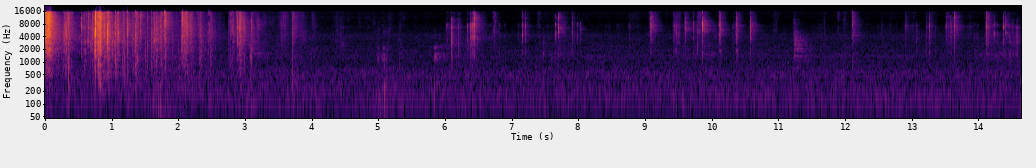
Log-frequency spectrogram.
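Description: Plastic packaging bag crinkling as small accessory parts are taken out over the first two or three seconds, followed by a few faint, scattered clicks of small plastic mount parts and a thumb screw being handled.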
